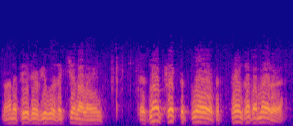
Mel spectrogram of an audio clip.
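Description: Man playing irritable cop, American accent, husky, fast barking delivery, tinny vintage radio. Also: mid-range voice, lightly acted. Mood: stern. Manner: blunt, sarcastic, barking. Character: gruff, irritable, stubborn male police inspector. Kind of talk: 1940s radio detective acting. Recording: tinny old 1940s radio broadcast.

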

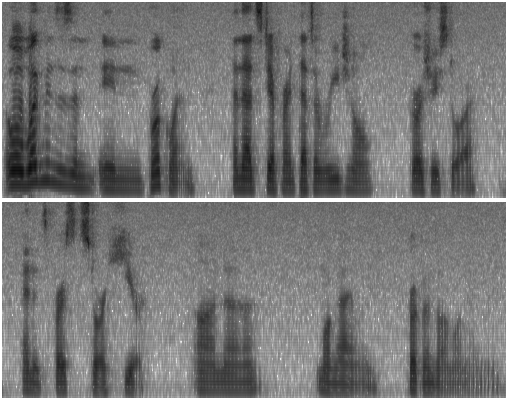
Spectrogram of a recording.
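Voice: medium pitch, expressive, normal speed, vocal fry, darkish tone, rough recording. A podcast host in their forties chatting casually, joking in a wry, exasperated way. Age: 40s. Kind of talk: casual banter.

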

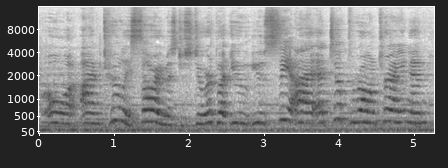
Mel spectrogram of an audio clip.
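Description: Radio drama ingenue, played by an actress: high, deferential, naive young secretary. Roomy stage, music behind. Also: female voice, steady tone, moderate pace, far from the mic, natural voice. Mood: apologetic, eager. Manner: deferential, hesitant, earnest. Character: meek, eager young female secretary, polite and naive. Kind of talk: old-time radio drama acting.

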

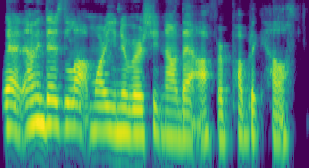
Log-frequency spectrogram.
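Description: A woman's voice: fairly low pitch, fast. A woman hosting a podcast interview, asking questions in a friendly conversational way. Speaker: podcast host.

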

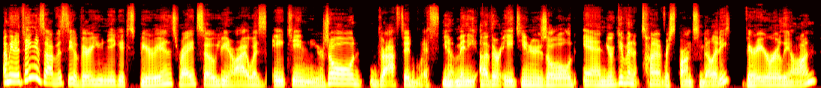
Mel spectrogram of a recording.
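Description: A woman's voice: deep voice, animated, a little fast, few pauses, no echo, clean studio sound. A woman in her thirties, born and raised in Israel, answering interview questions as a startup founder, thoughtful and full of "you know" fillers. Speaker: startup founder and CEO, guest.

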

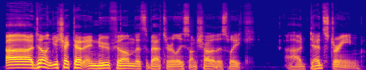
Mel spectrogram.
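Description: A man's voice: on the low side, expressive, brisk, creaky, sharp tone, no room sound, clean studio sound. A man hosting a podcast, casually introducing each segment and handing over to his co-host.

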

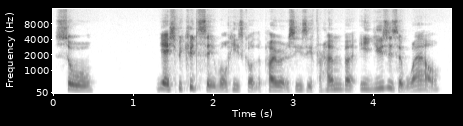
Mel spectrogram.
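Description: A woman's voice: fairly low pitch, normal speed. A woman on a discussion panel, speaking conversationally in an earnest, reflective way. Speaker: podcast panellist.

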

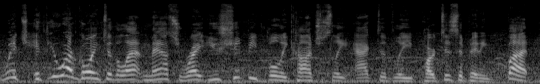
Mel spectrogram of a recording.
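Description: A man in his forties, a guest on a casual podcast interview, talking in an animated and emphatic way with self-deprecating humor. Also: sits high, brisk. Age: 40s. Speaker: guest speaker. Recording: outdoor noise in background.

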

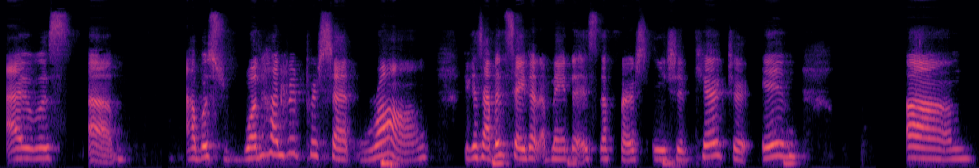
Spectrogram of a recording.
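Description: A woman's voice: on the high side, takes it slowly, a bit bright, low-quality recording. A woman in her thirties from the Philippines and the United States, hosting a podcast in a casual, chatty, giggly and effusive way. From born in the Philippines, moved to the United States at seven. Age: 30s. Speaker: podcast host.

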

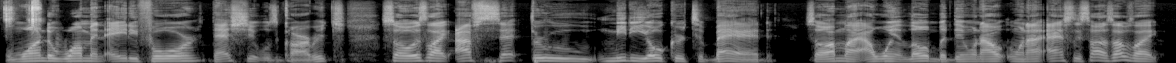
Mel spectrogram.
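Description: A man's voice: medium pitch, brisk, hardly any pauses, no room sound, clean studio sound. A man in his twenties hosting a podcast in a loose casual chat, profane and repeating himself. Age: 20s. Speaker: podcast host.

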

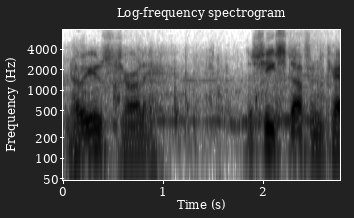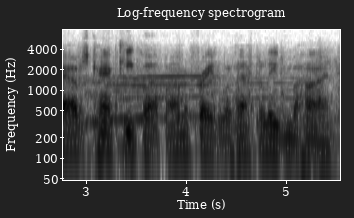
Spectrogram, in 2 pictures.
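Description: An actor playing a steady, pragmatic veteran drover in a Western radio drama, with grave, plainspoken cowboy talk. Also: male voice, fairly low pitch, moderate pace, muffled recording, background noise, lightly acted. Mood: grim.

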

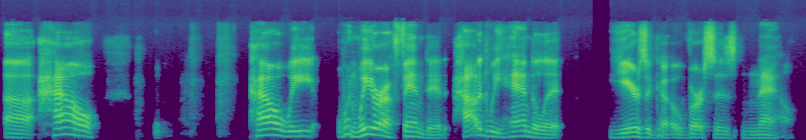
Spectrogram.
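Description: A man hosting a church podcast, talking through the topic in a casual, rambling way, his voice slightly hoarse from allergies. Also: medium pitch, animated, drawn-out words, no room sound, clean studio sound. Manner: rambling, many fillers and restarts. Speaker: podcast host. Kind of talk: casual teaching conversation.

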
